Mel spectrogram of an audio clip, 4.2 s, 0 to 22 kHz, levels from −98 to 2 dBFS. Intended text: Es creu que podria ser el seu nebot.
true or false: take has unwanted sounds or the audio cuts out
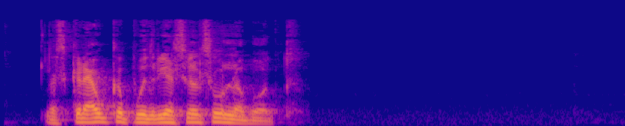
false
